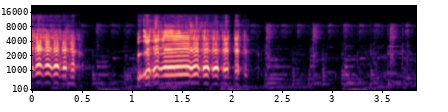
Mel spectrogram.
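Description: A person vocally imitates a bleating goat of the Montserratina breed, giving a few loud, wavering bleats in bursts with short pauses between them. The calls are close and come with no accompanying speech.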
